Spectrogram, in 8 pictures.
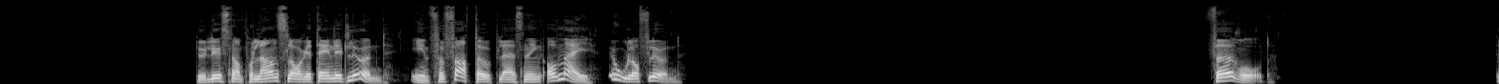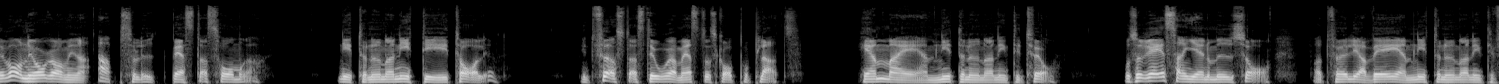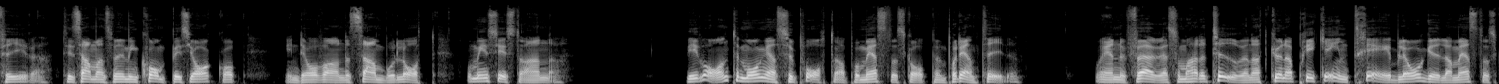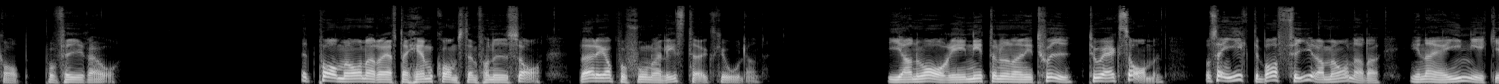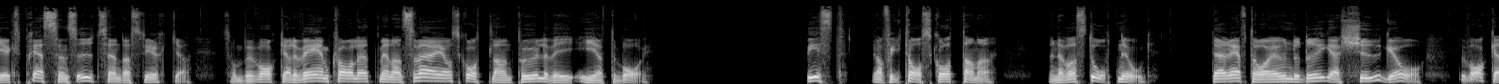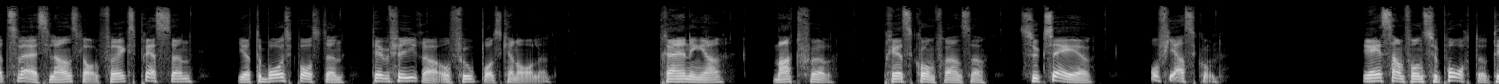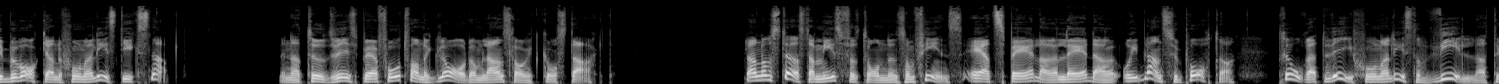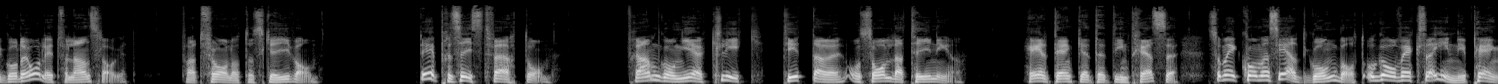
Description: Landslaget enligt Lundh – Ljudbok – Laddas ner
Uppläsare: Olof Lundh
